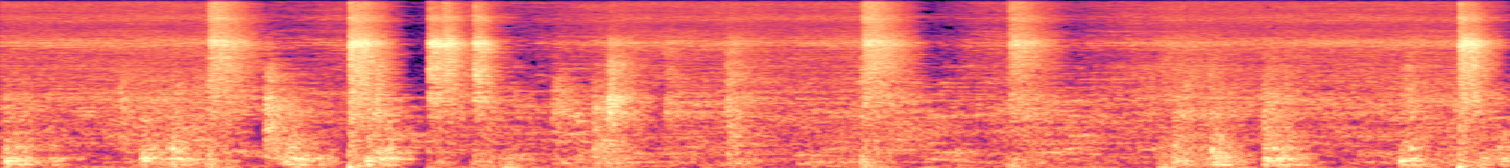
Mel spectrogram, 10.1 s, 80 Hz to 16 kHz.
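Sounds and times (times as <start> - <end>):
compressed air hisses: 0.0 - 3.3, 4.7 - 10.0.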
